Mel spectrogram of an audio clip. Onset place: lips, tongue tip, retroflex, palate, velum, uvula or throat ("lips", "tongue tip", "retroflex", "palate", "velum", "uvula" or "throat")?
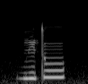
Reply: lips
